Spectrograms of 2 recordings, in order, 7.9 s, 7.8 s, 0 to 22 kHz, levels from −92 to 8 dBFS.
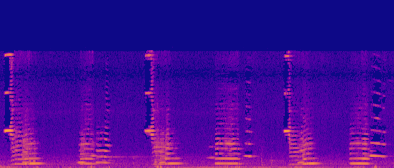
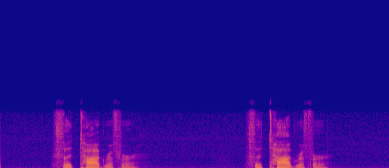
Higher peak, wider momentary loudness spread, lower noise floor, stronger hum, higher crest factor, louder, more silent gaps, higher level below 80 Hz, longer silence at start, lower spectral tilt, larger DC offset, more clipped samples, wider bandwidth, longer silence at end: about the same, -10 dBFS vs -12 dBFS; about the same, 18 LU vs 20 LU; second, -53 dBFS vs -71 dBFS; neither; second, 18 dB vs 24 dB; first, -26 LUFS vs -31 LUFS; neither; second, -62 dBFS vs -54 dBFS; second, 0 s vs 1.1 s; second, -2 dB/octave vs -6 dB/octave; neither; neither; first, 16 kHz vs 8 kHz; second, 0.15 s vs 1.25 s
